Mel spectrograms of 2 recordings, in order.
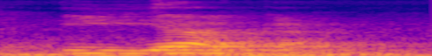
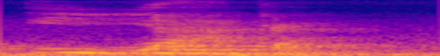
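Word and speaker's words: إِيَّاكَ: Iyyaka tadi artinya hanya kepada Engkau dengan ditasydid huruf ya, digandakan huruf ya-nya. Iyyaka. Kalau ditakhfif tanpa ditasydid, tanpa digandakan huruf ya, kita hanya bacanya iyyaka na'budu wa iyyaka nasta'in. Artinya berubah. Tadi iya kan, tadi artinya hanya kepada Engkau, tidak kepada yang lain. Tapi kalau iya kan, itu artinya cahaya matahari.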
